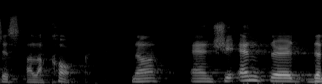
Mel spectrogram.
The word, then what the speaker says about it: Alacoque: Ang spelling niya is Alacoque, but dun sa amin sa France, we pronounce it Alacoque.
